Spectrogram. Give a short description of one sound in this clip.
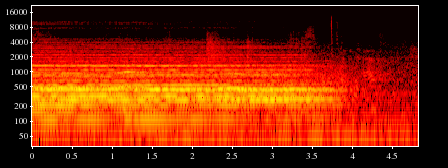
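An orchestra and choir hold a final sustained chord in a large hall.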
